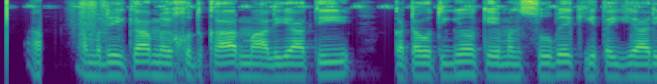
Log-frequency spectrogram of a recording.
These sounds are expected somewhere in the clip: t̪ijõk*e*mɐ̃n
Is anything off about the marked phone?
no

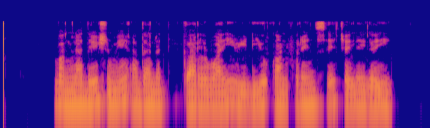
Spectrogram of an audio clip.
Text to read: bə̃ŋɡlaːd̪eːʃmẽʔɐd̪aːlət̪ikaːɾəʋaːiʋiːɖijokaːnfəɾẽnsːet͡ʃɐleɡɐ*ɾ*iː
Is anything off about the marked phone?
yes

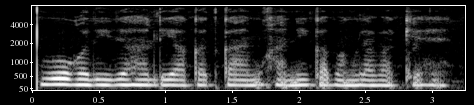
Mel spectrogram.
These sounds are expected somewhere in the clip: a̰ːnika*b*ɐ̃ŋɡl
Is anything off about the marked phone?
no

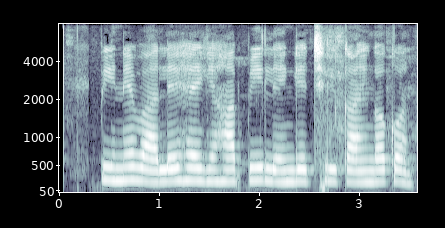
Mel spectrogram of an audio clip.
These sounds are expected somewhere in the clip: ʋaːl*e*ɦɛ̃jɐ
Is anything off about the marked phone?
no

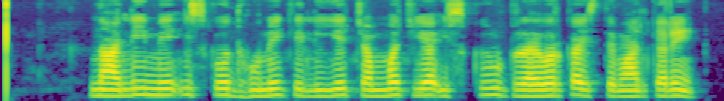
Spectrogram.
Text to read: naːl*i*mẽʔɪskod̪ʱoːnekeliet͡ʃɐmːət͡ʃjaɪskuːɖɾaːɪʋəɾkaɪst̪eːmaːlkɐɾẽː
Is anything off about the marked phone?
no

